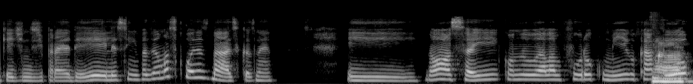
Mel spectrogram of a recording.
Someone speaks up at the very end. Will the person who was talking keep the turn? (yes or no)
yes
